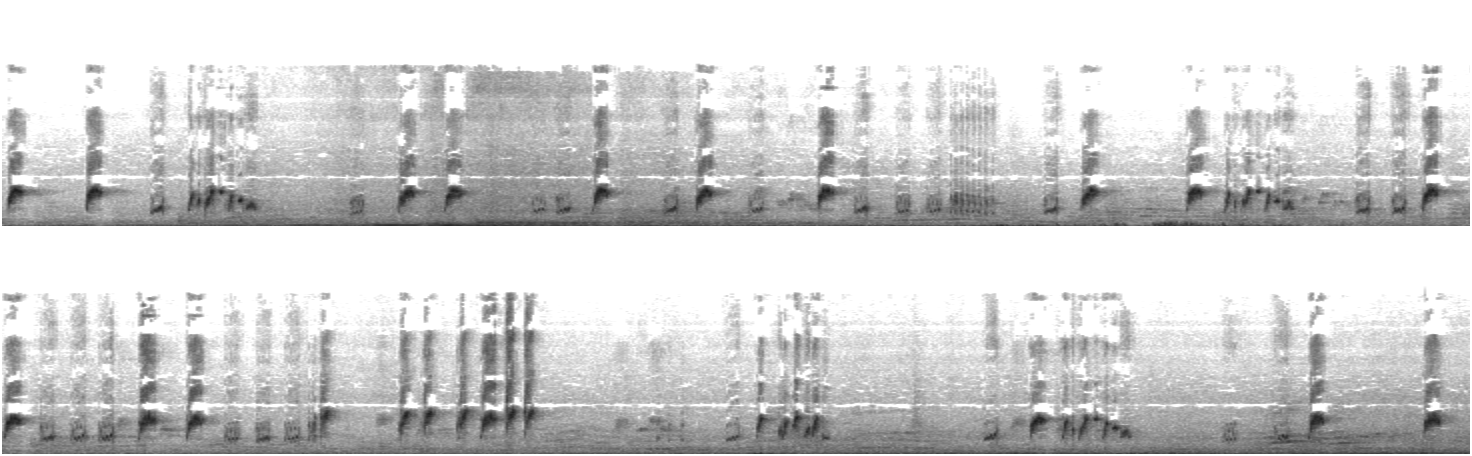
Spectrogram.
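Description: Red-whiskered bulbul singing: loud, quick phrases of short whistled notes that sweep up and down, broken by brief pauses.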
